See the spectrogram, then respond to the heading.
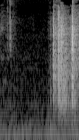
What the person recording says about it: suaranya nyaring sekali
